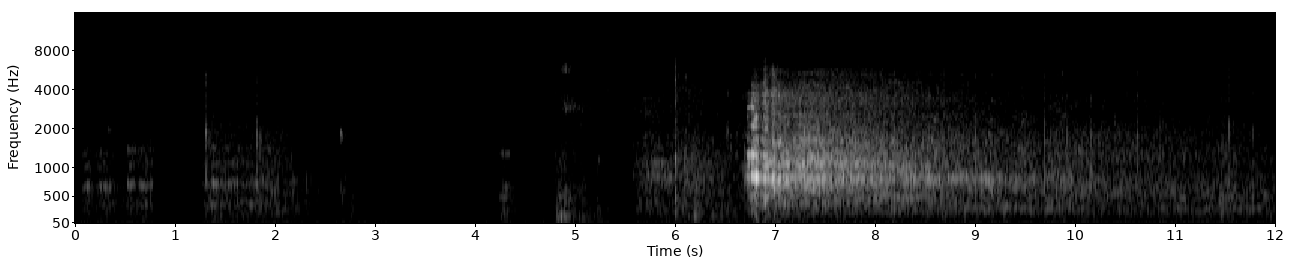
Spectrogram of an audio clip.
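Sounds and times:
crowd shouting and cheering: 6.7 - 11.2.

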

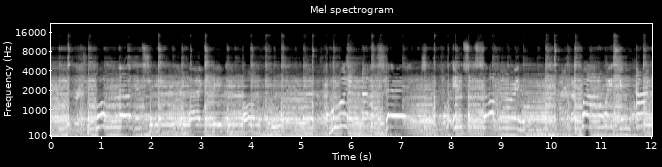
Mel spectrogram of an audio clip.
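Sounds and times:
strummed acoustic guitar: 0.0 - 12.0
woman singing: 0.0 - 12.0.

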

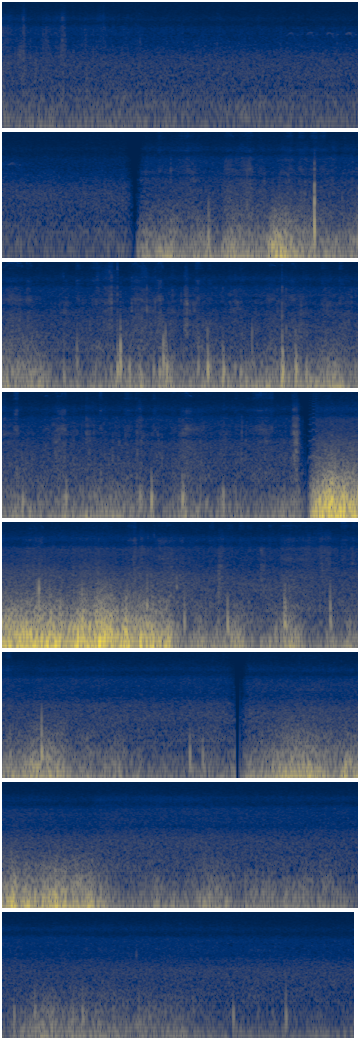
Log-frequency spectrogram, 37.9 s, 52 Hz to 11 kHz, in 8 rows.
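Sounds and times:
footsteps crunching on leaf litter: 0.0 - 2.0
low microphone rumble: 6.6 - 25.7
wind rumble on microphone: 6.6 - 37.2.

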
